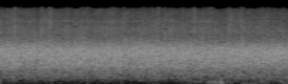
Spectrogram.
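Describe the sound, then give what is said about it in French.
Steady, dense applause from a large audience in the Palais des Festivals at the Cannes festival, for Pierre Lescure and Thierry Frémaux, a continuous crackle of many hands clapping at once with no pauses or voices standing out. “Donc un grand merci à Pierre et Thierry qui méritent tous nos applaudissements.”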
